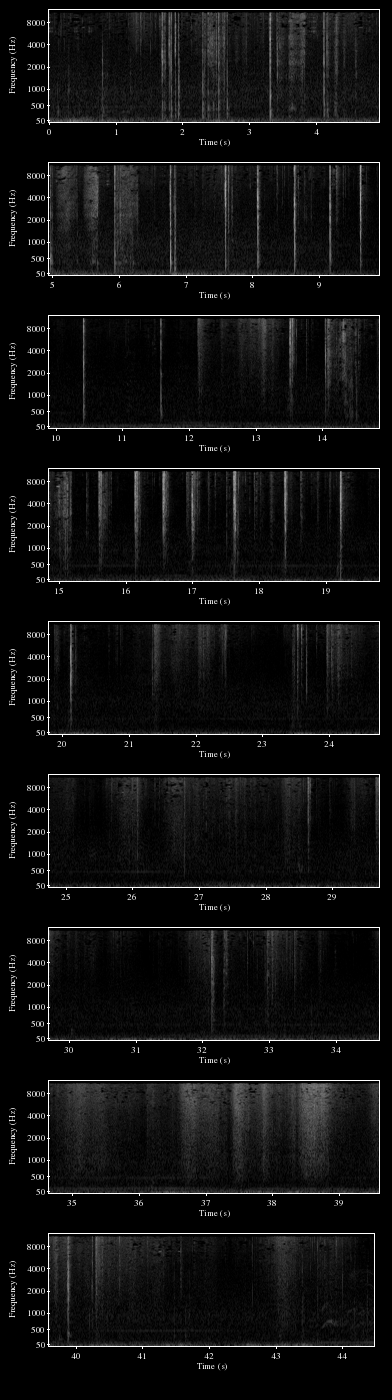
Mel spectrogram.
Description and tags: Sticks of various sizes hitting a tree and running along the trunk w/ leaves rustling
washboard, leaves, sticks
